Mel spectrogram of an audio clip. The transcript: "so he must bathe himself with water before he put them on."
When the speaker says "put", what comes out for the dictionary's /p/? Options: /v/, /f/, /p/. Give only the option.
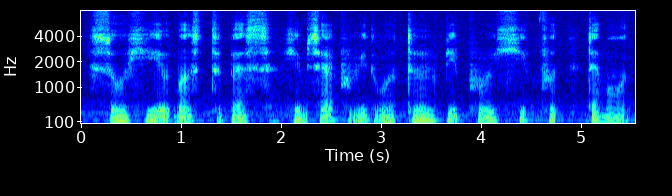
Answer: /f/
